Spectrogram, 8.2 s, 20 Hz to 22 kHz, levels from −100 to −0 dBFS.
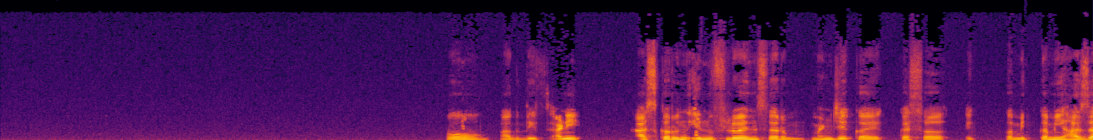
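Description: Corrupt frame decoded is the fault in this speech clip. Compressed frames arrived with flipped bits, and the decoder played them anyway, so misread gains and codes put energy at the wrong frequencies for each damaged stretch. The result is short chirps and noise bursts at 0.69–0.76 s, 3.46–3.49 s, 5.17–5.24 s, 6.28–6.35 s and 7.70–7.72 s. The first and last are faint, and the one at 5.17 s is loudest. Their lengths suggest one to a handful of frames hit each time.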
